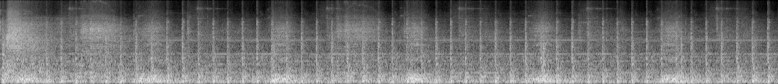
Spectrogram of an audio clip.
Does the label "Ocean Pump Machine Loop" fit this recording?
Yes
